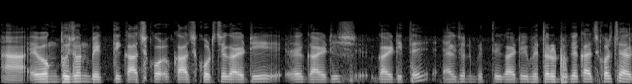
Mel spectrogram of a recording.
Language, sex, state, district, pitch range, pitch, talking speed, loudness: Bengali, male, West Bengal, Malda, 120-130 Hz, 125 Hz, 160 wpm, -18 LUFS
